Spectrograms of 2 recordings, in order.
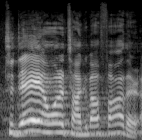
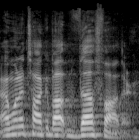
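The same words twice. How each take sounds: First: Said in the usual way. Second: "the" before Father leaned on hard, marking the one Father; stress on THE. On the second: Shown as a demonstration. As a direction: punch "the" in "the Father".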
